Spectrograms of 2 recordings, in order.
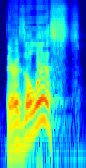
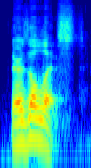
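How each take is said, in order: First: "list" louder and rising; emphatic. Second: Said in the usual way. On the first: Shown as a demonstration. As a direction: punch "There's a list" loud, pitch going up on "list". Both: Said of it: "repeated for emphasis".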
